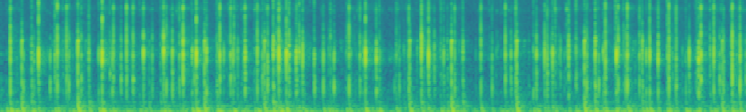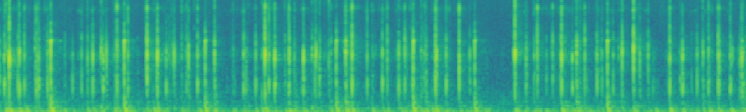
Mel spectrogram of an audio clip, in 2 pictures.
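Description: Fingertips type fast on a compact, pink-cased mechanical keyboard with thick cream XDA plastic keycaps that sound solid. A steady, dense stream of short, crisp clacks runs throughout with little ring, bright and strongest in the upper mids, over a faint low hum.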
